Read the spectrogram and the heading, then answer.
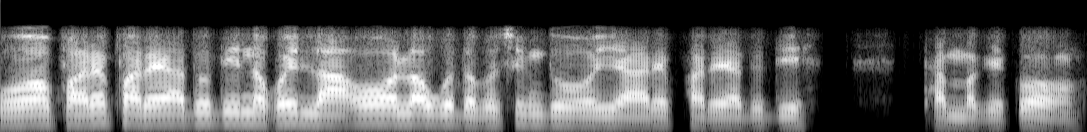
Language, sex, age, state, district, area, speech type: Manipuri, male, 60+, Manipur, Churachandpur, urban, conversation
